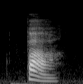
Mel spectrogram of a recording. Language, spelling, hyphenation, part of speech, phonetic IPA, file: Hungarian, pá, pá, interjection, [ˈpaː], Hu-pá.ogg
- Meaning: bye-bye (a farewell greeting, formerly used by women, now mainly by children, accompanied by a waving hand gesture)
